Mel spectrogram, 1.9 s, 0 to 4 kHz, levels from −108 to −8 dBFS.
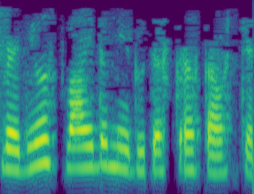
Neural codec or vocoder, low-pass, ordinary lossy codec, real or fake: codec, 16 kHz, 4 kbps, X-Codec, HuBERT features, trained on LibriSpeech; 3.6 kHz; MP3, 16 kbps; fake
